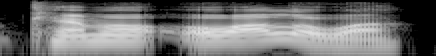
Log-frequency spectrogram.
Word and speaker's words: Kamo'oalawea: Yeah, so Kamo'oalawea. – Kamo'oalawea. – You pronounce all the vowels. That's what you have to do.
